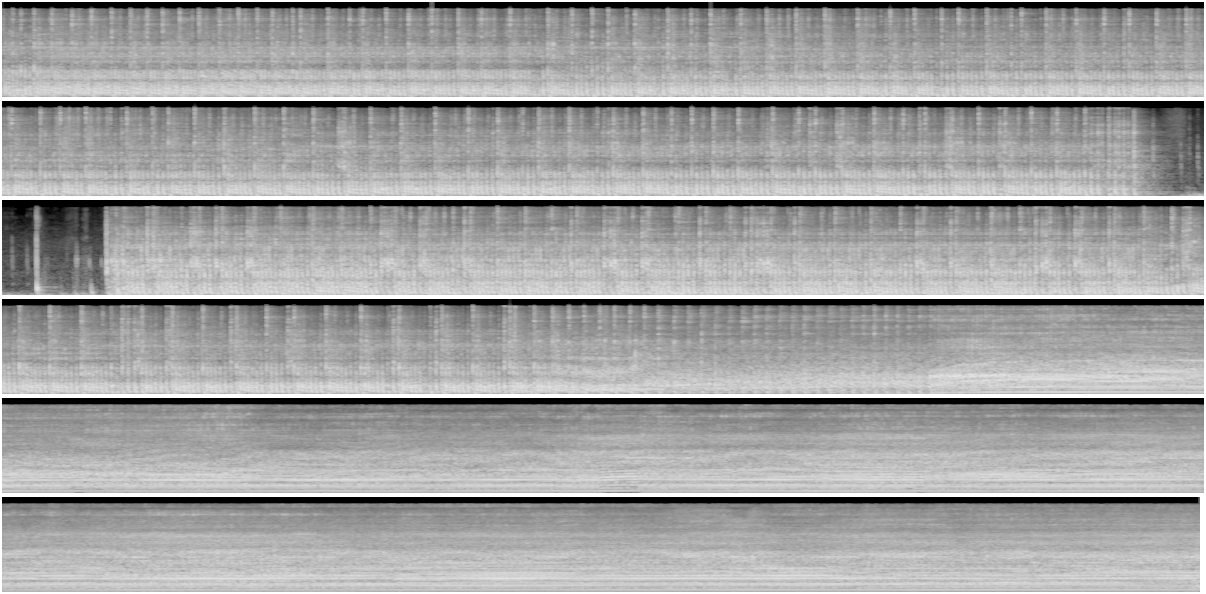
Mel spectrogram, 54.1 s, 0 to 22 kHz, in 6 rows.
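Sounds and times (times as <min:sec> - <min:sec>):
leaf blower engine running: 0:00.0 - 0:54.0.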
